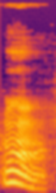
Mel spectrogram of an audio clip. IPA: ɳ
